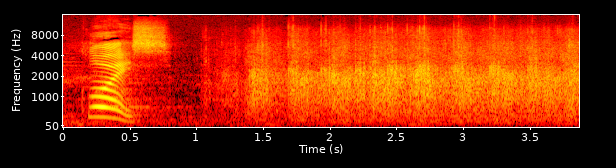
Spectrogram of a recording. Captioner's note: applause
